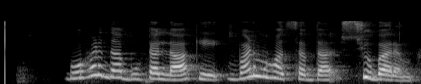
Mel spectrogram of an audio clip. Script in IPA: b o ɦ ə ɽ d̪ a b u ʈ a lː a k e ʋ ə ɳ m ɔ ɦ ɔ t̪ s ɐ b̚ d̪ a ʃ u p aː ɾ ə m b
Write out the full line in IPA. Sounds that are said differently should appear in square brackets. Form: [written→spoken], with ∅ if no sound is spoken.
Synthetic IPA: b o ɦ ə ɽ d̪ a b u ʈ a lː a k e ʋ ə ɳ m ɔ ɦ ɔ t̪ s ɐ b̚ d̪ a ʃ u [p→b] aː ɾ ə m b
